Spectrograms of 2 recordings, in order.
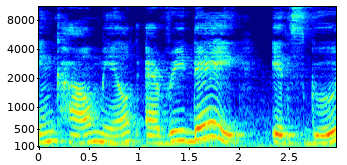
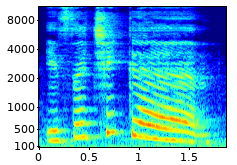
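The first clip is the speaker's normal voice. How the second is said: ordinary delivery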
